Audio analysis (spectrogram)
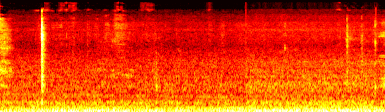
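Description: A Tesla Cybertruck drives fast, its interior filled with a steady, loud low road rumble and wind noise, with no talk.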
